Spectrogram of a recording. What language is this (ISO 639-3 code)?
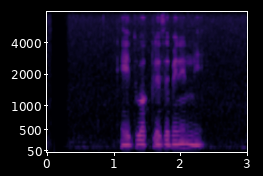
sin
